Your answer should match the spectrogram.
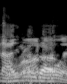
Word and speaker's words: Toronto: That is not how you pronounce it. There is one T in Toronto, and it's barely a T. It's even Toronto, and that's it.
